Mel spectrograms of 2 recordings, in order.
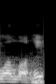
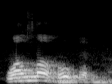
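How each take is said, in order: First: The word ends with an i vowel. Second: The word ends with a u vowel. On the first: This form counts as a real oath. "Asalnya wallahi" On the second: This form does not count as an oath. "menjadi wallahu"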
